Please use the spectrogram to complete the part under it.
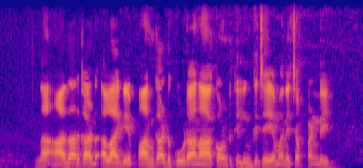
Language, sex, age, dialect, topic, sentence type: Telugu, male, 18-24, Utterandhra, banking, question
